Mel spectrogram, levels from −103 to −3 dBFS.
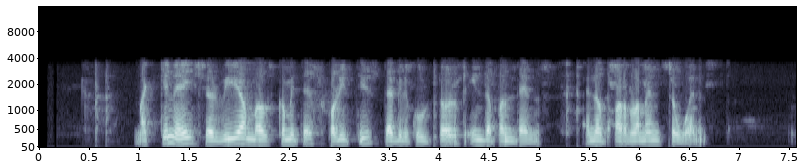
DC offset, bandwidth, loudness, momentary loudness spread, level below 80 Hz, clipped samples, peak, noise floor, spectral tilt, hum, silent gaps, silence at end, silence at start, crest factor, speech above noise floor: under 0.1%; 3.9 kHz; -24 LUFS; 9 LU; -62 dBFS; under 0.1%; -6 dBFS; -65 dBFS; -11 dB/octave; none; none; 0.95 s; 0.55 s; 20 dB; 41 dB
